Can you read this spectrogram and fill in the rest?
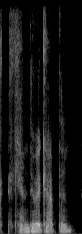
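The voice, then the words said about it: Scottish accent, Scotty from Star Trek. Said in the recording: “Scottish accent's heavy ... Then I hear Scotty from Star Trek.”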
